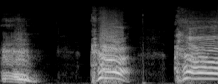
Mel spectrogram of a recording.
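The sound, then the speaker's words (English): A person clearing their throat in three loud, rough, voiced bursts, the middle one longest, separated by short near-silent pauses. “Clear the throat.”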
